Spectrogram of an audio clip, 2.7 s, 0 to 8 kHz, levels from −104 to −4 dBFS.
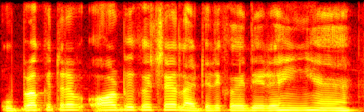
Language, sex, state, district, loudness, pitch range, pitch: Hindi, male, Jharkhand, Garhwa, -18 LUFS, 160-185 Hz, 165 Hz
